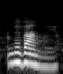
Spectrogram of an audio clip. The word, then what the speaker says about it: Myfanwy: No, Myfanwy. We pronounce it Myfanwy.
